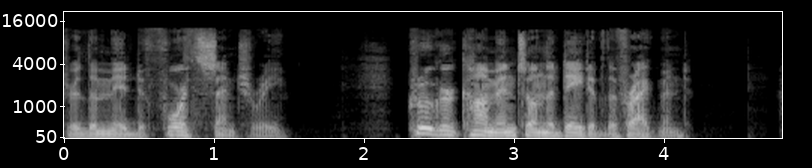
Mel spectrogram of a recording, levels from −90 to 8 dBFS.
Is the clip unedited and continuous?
yes; 0 cuts

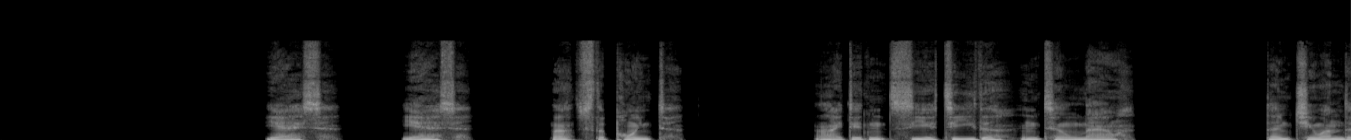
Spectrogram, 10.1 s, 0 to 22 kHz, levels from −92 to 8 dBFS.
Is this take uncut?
yes; 0 cuts

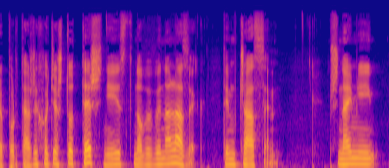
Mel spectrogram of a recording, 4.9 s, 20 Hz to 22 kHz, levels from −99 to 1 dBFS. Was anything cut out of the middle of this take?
yes; 1 cut; at 2.7 s

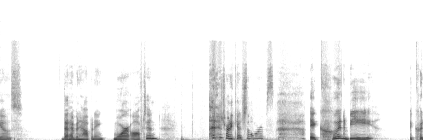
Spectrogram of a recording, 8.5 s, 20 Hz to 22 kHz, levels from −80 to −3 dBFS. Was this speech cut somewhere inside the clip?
yes; 2 cuts; at 4.2 s, 6.1 s

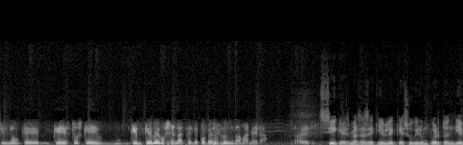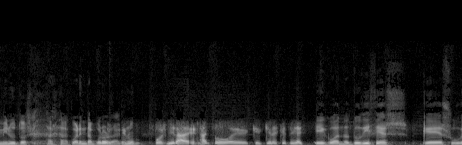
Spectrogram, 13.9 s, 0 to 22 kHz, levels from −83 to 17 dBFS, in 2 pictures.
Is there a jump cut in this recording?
yes; 3 cuts; at 8.8 s, 9.8 s, 11.5 s

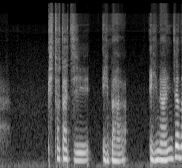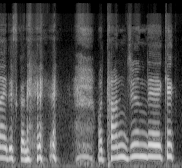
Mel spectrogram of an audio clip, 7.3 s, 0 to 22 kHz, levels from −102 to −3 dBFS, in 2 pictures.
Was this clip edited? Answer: no; 0 cuts

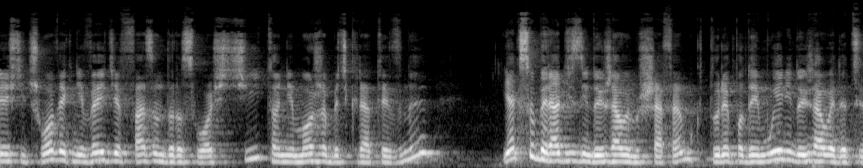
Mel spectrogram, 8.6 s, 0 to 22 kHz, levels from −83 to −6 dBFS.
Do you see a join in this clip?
yes; 1 cut; at 4.9 s

